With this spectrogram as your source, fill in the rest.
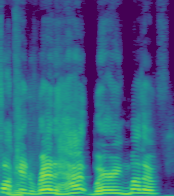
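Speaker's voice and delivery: high-pitched screaming rant at full tilt. Imagining the entire credit sequence with friends, do Melvin screaming impression. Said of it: "Melvin screaming".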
